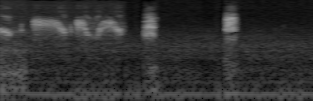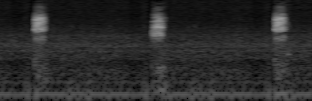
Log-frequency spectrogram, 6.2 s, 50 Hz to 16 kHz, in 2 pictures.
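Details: Common snipe recorded in 2020: an opening stretch of wavering, wheezy high sounds, then single sharp, rasping calls spaced roughly a second apart against quiet hiss.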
